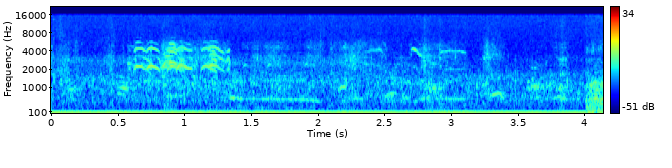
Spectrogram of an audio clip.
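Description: Birds calling faintly: a quick run of about six rapid, repeated chirps about half a second in, then a few scattered single calls, over a low steady rumble.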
